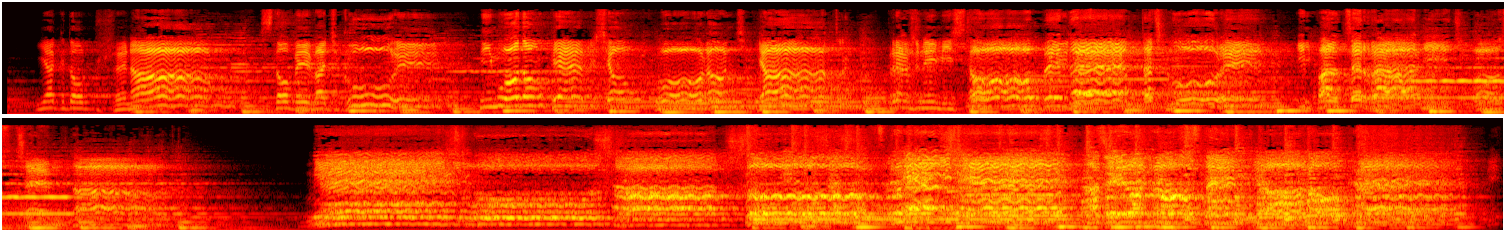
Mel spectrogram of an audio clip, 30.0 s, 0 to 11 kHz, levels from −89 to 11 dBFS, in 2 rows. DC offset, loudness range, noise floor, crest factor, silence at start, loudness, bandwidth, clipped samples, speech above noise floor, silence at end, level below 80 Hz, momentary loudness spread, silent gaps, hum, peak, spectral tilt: 0.2%; 7 LU; -56 dBFS; 18 dB; 0.35 s; -19 LUFS; 9.2 kHz; under 0.1%; 34 dB; 0.1 s; -42 dBFS; 15 LU; none; none; -2 dBFS; -3.5 dB/octave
